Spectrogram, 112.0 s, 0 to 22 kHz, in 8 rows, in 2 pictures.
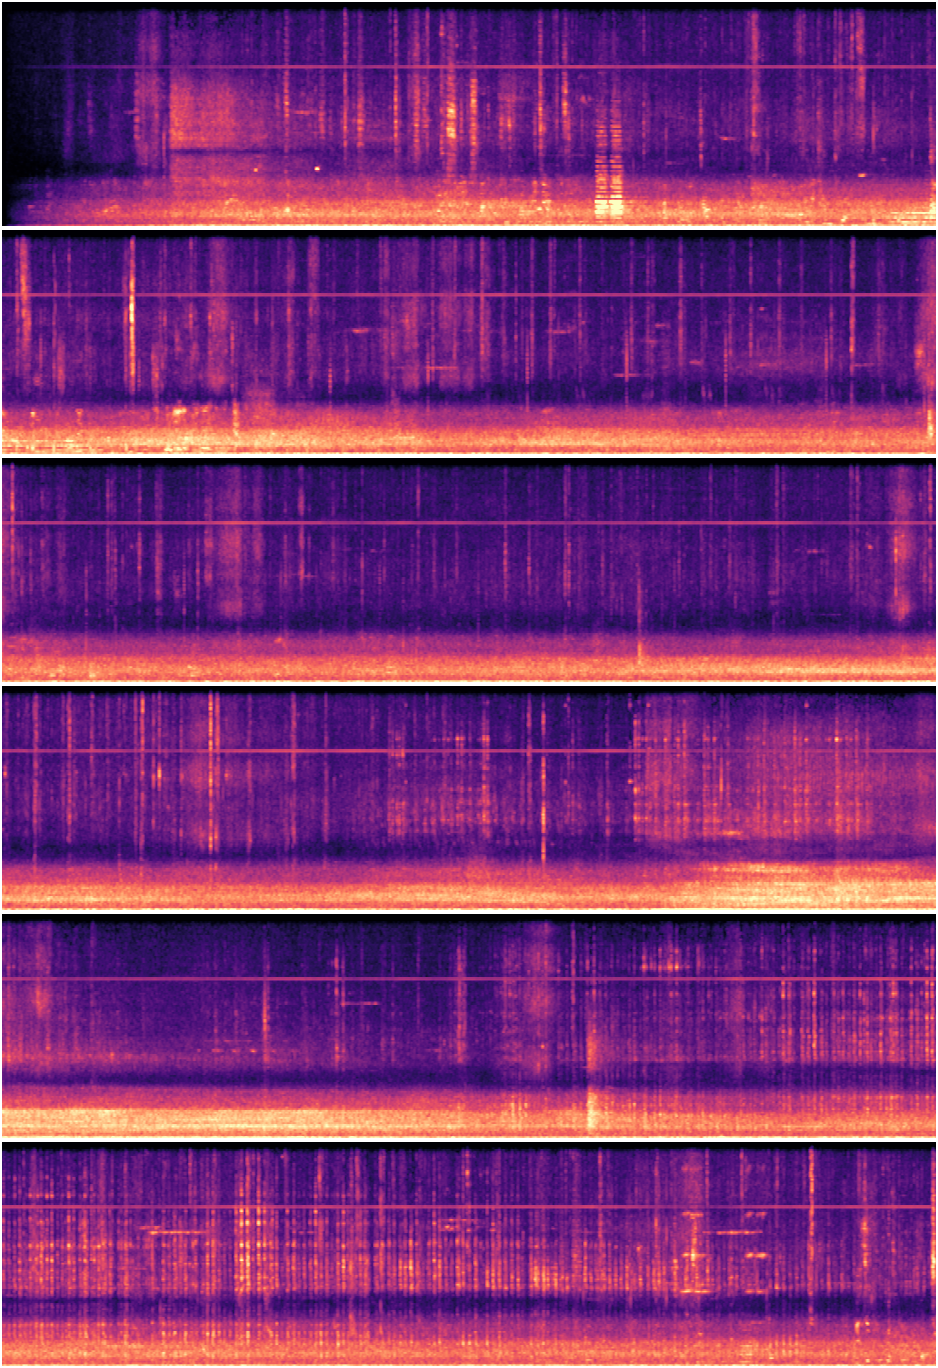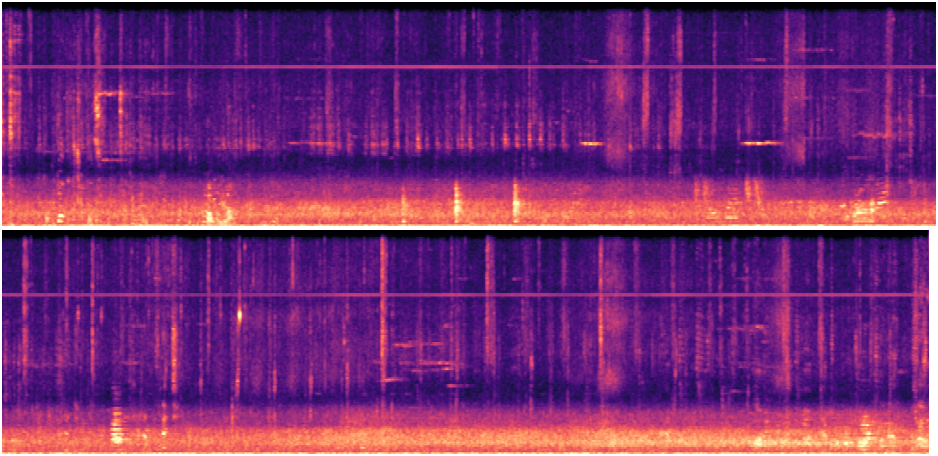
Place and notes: Below the vehicles on the road, Most travelers to and from the crowd, Binaural recording, Zoom H6+ Soundman OKM II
